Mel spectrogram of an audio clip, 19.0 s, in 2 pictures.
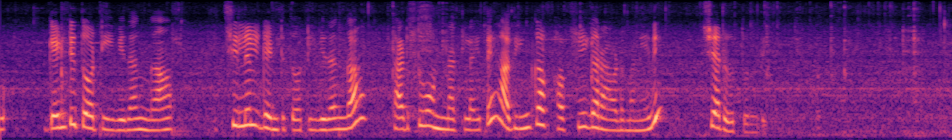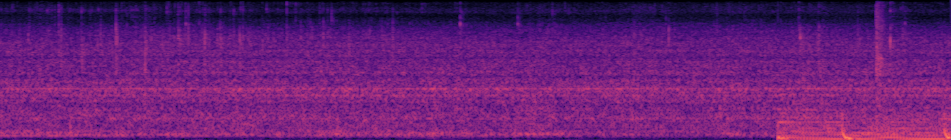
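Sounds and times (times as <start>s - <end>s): oil sizzling in a pan: 0.0s - 19.0s
oil crackles: 2.8s - 15.3s
music: 17.3s - 19.0s.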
